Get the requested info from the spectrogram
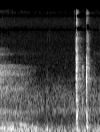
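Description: Quiet room tone, with a few brief clicks near the end.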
